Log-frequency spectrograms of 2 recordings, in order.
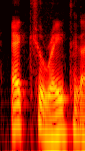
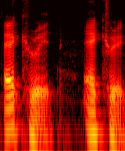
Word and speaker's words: accurate: 그다음에 이제 도표를 보면은 지금 어떤 시작 시간이 더 이상 요거 발음 여러분 정확한이라고 할 때 accurate 아니에요. accurate 이렇게 발음 많이 틀리니까 accurate가 아니라 accurate.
